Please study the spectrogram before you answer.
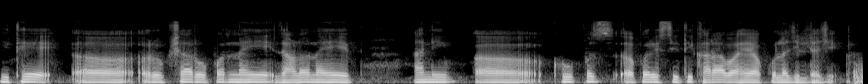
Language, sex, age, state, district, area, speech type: Marathi, male, 30-45, Maharashtra, Akola, urban, spontaneous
